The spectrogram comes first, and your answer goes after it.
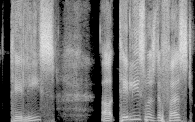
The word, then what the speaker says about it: Thales: the slide okay Tes it's not pronounced Tales it's pronounced thales uh Tes was the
